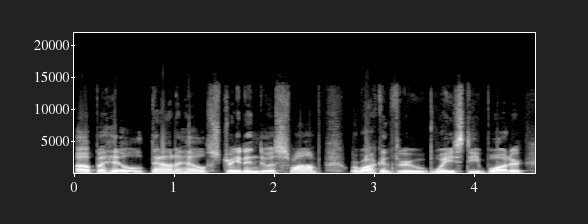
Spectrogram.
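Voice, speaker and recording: A man's voice: mid-range voice, completely flat delivery, moderate pace, gravelly, dry recording, studio quality. An American man chatting casually as a podcast co-host, slangy and bro-ish as he tells personal stories.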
